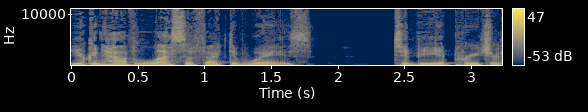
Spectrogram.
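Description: In a Canadian accent, a man speaks at a moderate pace with a fairly low pitch, an ordinary speaking voice and ordinary pitch variation. The sound is dry and close with no echo, against a quiet background. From Canada (British Columbia). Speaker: podcast co-host. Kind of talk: casual chat.

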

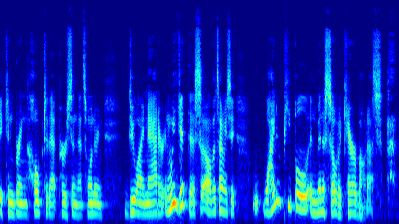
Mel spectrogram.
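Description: With a quiet background, a man talks at a moderate pace. His pitch is fairly high. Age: 40s. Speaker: nonprofit donor engagement staff. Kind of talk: interview. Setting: studio. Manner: halting, frequent repetitions.

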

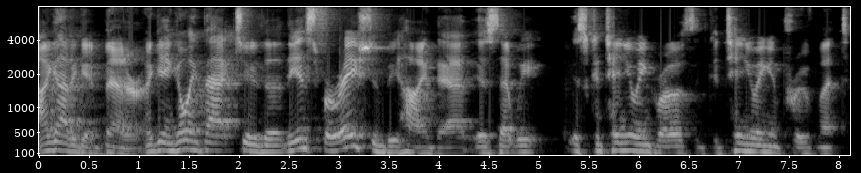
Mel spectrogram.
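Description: At a moderate pace, a man talks with lively intonation and a somewhat breathy voice. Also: medium pitch for a man. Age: 60s. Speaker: executive coach and company founder. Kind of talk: casual interview conversation.

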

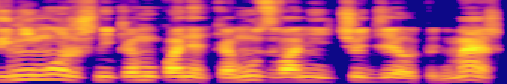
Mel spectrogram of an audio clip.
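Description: The man's fairly high voice comes through with a dry, close sound and no echo. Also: very clean recording, silent background. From Russia, Ufa. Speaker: entrepreneur, event organizer. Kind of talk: interview. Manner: animated.

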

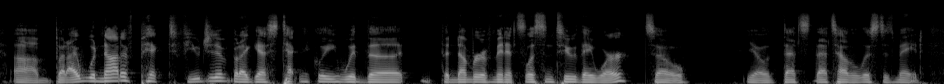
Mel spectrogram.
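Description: This man has a normal speaking voice. It sits fairly low and varies in pitch in an ordinary way. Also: very clean recording, silent background. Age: 30s. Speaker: podcast host. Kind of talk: casual chat.

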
